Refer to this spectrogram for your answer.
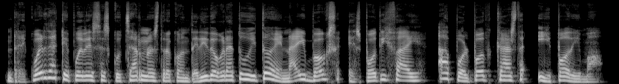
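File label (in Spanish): Demo indicativo radio, Locutora profesional Online en español / Female VoiceOver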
